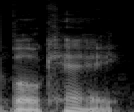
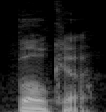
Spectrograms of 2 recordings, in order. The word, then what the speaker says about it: bokeh: The visual character of the area outside the depth of field, and thus out of focus, is called the bokeh, or bokeh. Both pronunciations are used.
